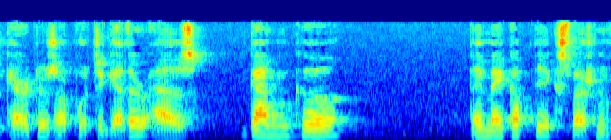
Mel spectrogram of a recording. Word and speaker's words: 干: This three-stroke character is pronounced first tone. Gan.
